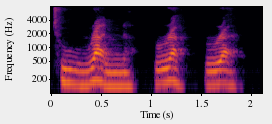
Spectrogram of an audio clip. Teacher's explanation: La vibrante simple se vuelve en r, como el inglés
